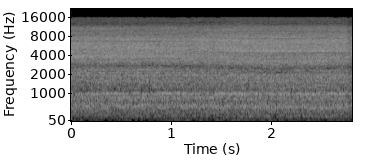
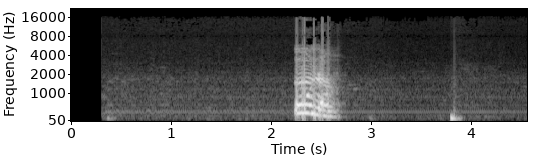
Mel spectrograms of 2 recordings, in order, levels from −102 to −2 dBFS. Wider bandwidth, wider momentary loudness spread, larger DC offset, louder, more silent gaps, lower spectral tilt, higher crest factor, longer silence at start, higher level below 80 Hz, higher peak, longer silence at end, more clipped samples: about the same, 16 kHz vs 16.5 kHz; second, 1 LU vs 18 LU; neither; second, -32 LUFS vs -16 LUFS; neither; second, 3 dB/octave vs -6.5 dB/octave; second, 14 dB vs 20 dB; second, 0 s vs 2.25 s; second, -80 dBFS vs -56 dBFS; second, -20 dBFS vs -2 dBFS; second, 0 s vs 0.7 s; neither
